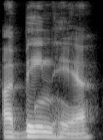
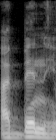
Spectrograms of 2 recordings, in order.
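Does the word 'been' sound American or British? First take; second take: British; American. First: 'Been' is said with a British vowel. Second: 'Been' is said with an American vowel.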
